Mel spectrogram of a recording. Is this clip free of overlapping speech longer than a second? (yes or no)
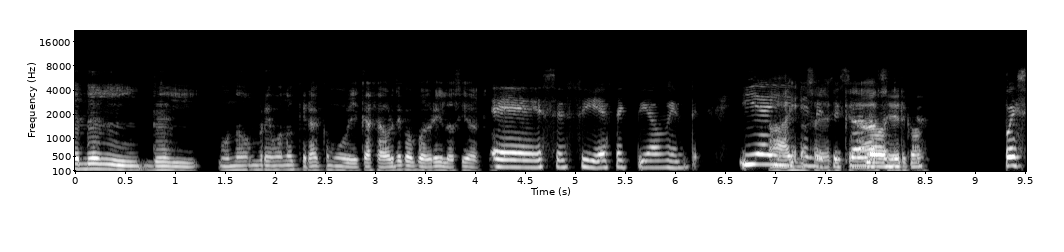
no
